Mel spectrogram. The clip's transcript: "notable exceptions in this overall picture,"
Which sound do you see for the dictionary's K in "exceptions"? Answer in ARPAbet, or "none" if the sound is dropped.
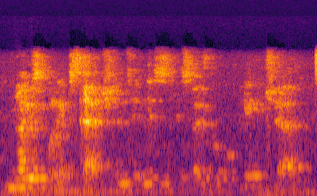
K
